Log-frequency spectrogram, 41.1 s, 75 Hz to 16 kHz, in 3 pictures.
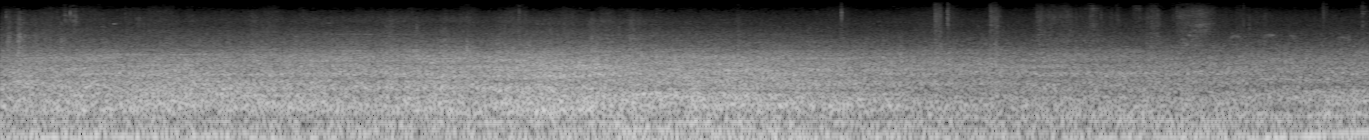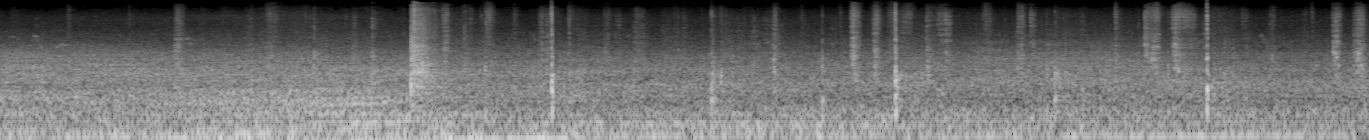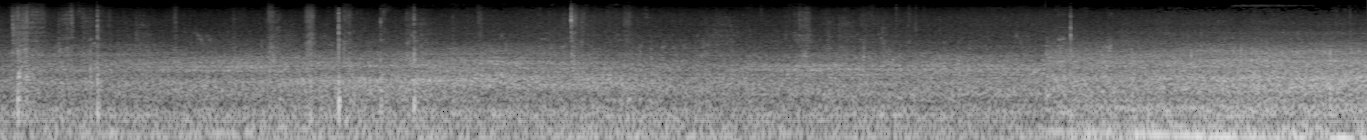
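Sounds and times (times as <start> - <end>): tennis ball struck by racket: 16.8 - 20.2, 20.8 - 24.4, 25.1 - 26.1.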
